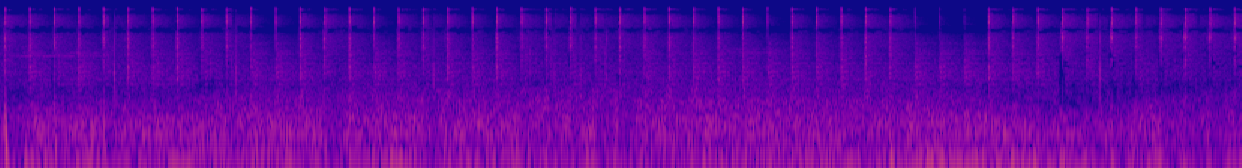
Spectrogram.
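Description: Rapid, fairly even snapping clicks, about three per second, over a low room hum: laser pulses during tattoo removal.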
